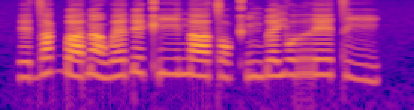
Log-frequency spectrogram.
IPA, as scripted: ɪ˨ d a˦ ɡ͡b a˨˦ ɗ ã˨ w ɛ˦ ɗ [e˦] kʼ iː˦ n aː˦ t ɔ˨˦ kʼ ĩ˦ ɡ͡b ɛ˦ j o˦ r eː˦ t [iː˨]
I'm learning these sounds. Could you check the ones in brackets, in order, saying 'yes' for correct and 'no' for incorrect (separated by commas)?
yes, yes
